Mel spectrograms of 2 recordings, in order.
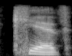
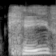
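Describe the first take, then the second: First: The city name is said the older, familiar way. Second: The city name is said the newer, television way.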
